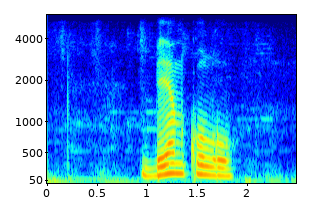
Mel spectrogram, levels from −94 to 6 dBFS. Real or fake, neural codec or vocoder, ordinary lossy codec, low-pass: real; none; Opus, 32 kbps; 5.4 kHz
